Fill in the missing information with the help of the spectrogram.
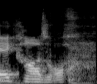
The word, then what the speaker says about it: Acausal: Iapetus the Acasual, that would be Iapetus the Acausal. – Sure. – As in Iapetus the either has no cause or behaves in ways that have no cause or is related to having no cause.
